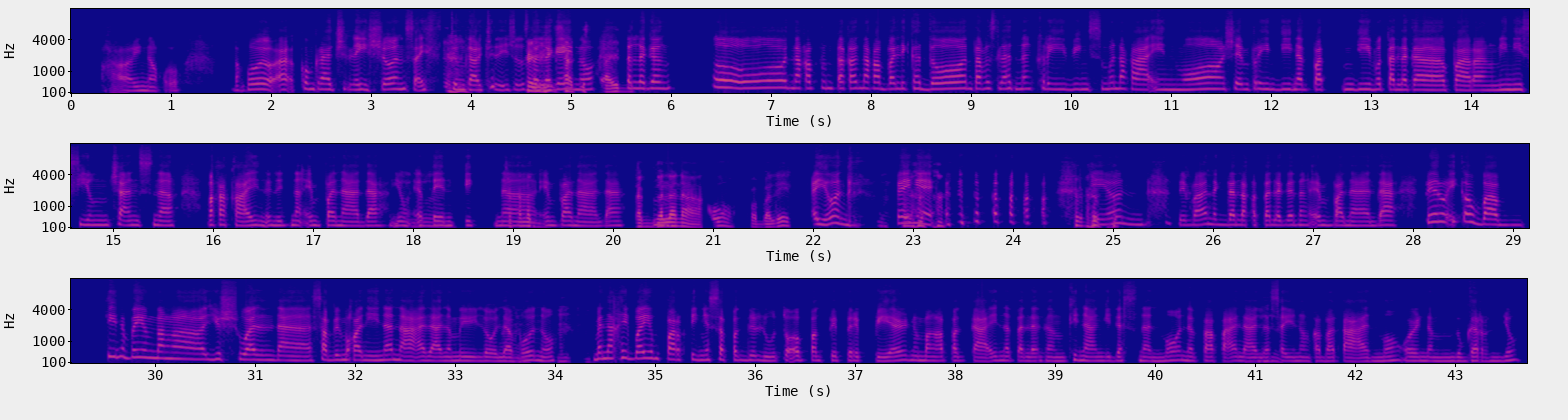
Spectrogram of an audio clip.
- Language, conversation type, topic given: Filipino, podcast, Anong pagkain ang agad na nagpabalik sa’yo ng mga alaala?
- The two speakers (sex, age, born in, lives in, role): female, 35-39, Philippines, Finland, host; male, 25-29, Philippines, Philippines, guest
- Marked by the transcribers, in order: chuckle; laughing while speaking: "Craving satisfied"; tapping; laugh; chuckle; laugh; "kinagisnan" said as "kinangigasnan"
